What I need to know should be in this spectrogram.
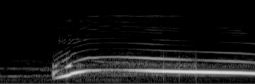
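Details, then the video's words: A British Columbian timber wolf gives a long, steady howl that swoops up and then holds, slowly dropping in pitch. "Timber Wolf Howl"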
